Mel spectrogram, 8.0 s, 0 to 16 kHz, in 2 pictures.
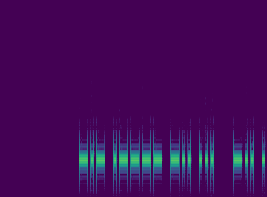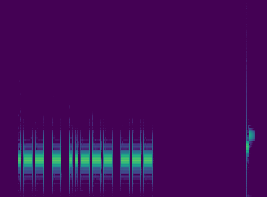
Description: Morse code, heard as a keyed tone, about 28 wpm, 700 Hz. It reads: K1DS DE WT2O
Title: USA Callsign DE Callsign - 4 Characters - 28wpm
